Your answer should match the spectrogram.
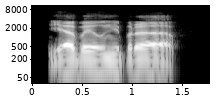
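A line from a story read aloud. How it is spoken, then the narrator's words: Calm. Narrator (Russian): также спокойно отвечает Лексли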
